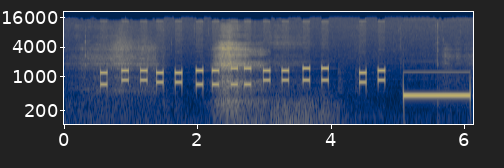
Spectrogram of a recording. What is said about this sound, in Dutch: Even bellen.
